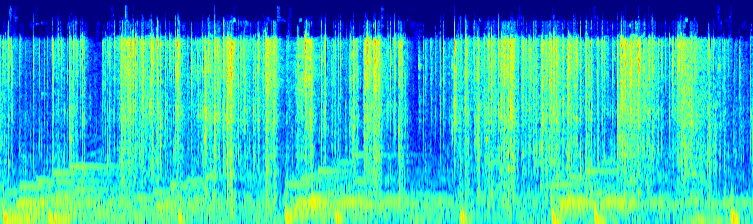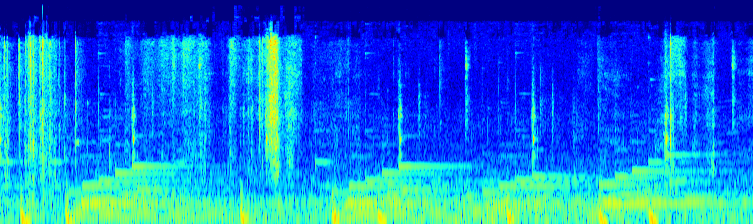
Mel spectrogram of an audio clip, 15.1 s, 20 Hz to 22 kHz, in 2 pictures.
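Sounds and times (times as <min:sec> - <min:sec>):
packaging crinkling: 0:00.0 - 0:08.2
background music with beat: 0:00.0 - 0:15.0.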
